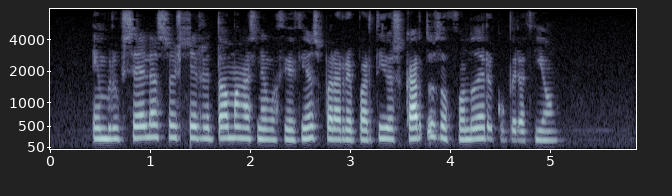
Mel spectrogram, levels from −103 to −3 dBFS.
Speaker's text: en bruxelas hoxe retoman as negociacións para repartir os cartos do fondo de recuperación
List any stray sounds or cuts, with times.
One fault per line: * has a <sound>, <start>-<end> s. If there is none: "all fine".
* has a dropout, 1.3-1.4 s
